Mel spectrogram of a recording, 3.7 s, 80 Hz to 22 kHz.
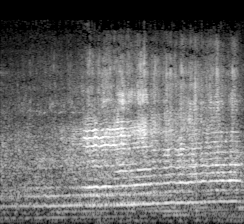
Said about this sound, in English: Waiting for them to get up to speed, but glorious sounds round Sebring International Raceway. Live on RS1, it is the FIA WEC first round of the 2022 season.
